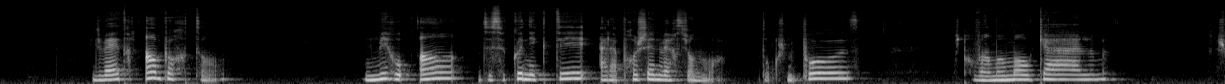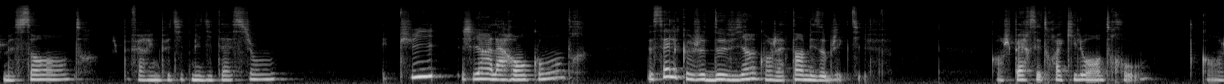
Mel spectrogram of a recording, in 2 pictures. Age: 20-39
